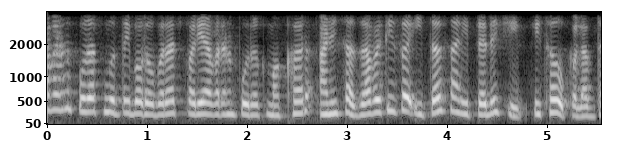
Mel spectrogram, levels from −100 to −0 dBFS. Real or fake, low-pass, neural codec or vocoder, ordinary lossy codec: fake; 3.6 kHz; codec, 16 kHz, 0.8 kbps, ZipCodec; none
